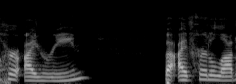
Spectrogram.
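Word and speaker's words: Yrene: Then in Tower of Dawn, I would call her Irene, but I've heard a lot of people calling her urine. Like really pronouncing the Y, but I still call her Irene.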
